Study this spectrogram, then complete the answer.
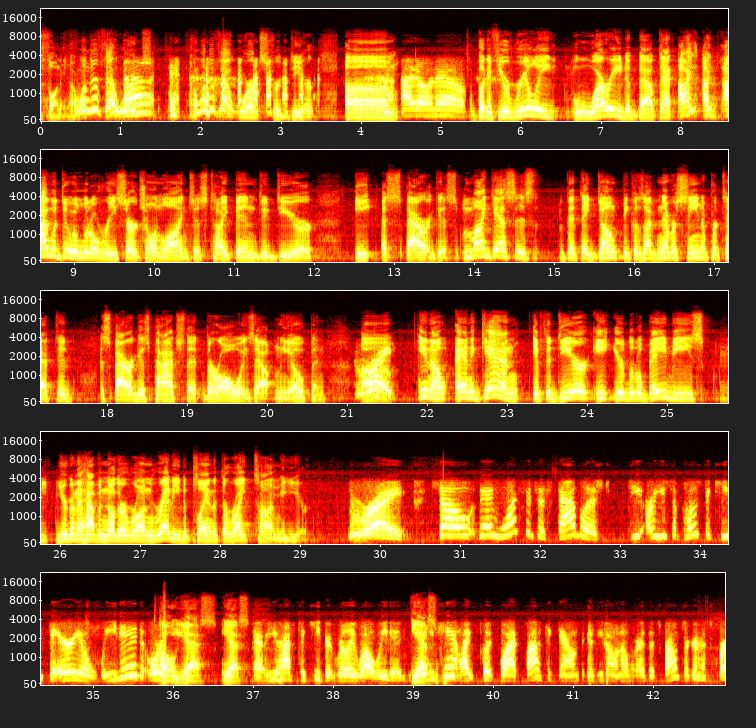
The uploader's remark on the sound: your fabulous phone calls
